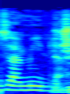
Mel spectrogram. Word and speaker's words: Jamilla: Esta es la finca, se escribe Jamilla, pero le dicen Yamila.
